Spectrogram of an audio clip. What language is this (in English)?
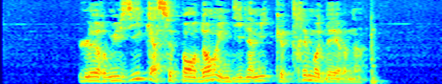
French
